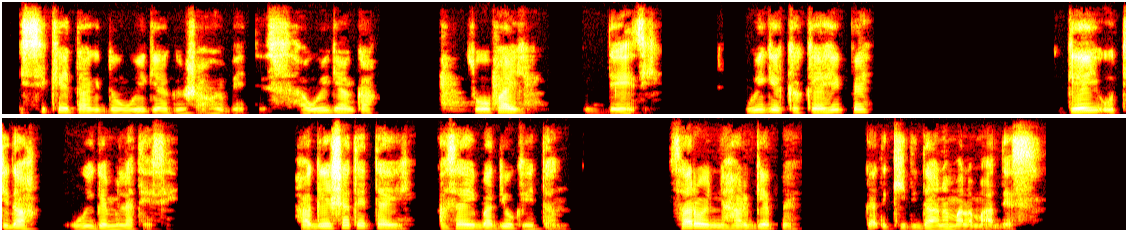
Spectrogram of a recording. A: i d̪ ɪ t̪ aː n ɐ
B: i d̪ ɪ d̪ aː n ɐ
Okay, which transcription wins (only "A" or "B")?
B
